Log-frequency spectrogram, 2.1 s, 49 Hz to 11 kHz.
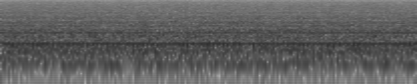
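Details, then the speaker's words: Mikini 1610L mill with a replacement inverter-duty AC motor on a Hitachi VFD at full speed (120 Hz, roughly 5200–5500 rpm): steady rushing air with a faint constant tone and no knocks or rubbing, from the motor's top cooling fan. Normal. "if my math is right so all that noise is just the fan on the top of the top of the AC [Music] motor"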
